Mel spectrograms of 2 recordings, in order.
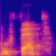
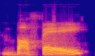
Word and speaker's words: buffet: french and so therefore the ending of the word is not pronounced so i tell them this like a a bad french pronunciation like it's not buffet or ballet it's buffet and ballet um wow so that's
